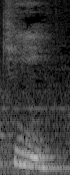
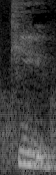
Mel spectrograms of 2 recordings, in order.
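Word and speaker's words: quay: option b we have key you can see that they are spelled differently but they have the same pronunciation option c sits this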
